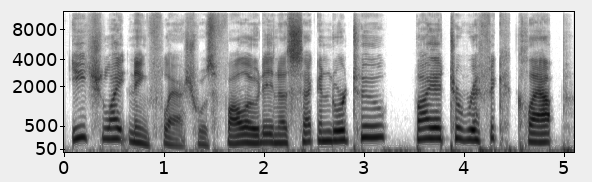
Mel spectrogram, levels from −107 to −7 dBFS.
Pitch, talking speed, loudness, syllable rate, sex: 180 Hz, 165 wpm, -19 LUFS, 4.3 syllables/s, male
